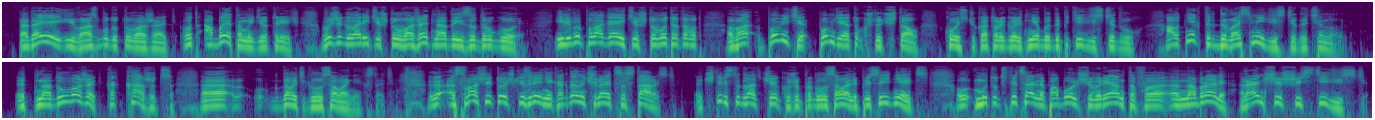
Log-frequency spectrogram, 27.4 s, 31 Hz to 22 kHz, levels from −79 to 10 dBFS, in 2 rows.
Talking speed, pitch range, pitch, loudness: 160 wpm, 125-170 Hz, 145 Hz, -13 LUFS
